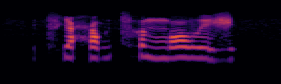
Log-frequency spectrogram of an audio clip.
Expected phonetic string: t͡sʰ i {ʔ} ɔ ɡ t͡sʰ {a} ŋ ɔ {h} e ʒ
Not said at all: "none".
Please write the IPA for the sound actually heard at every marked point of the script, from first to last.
ħ, ʌ, β

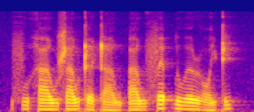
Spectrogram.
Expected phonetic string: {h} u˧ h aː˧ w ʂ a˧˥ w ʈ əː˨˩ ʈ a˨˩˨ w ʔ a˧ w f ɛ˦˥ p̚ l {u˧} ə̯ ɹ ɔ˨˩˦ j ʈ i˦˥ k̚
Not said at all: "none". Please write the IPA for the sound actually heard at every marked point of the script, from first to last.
f, u˧

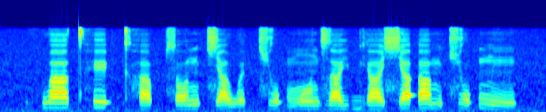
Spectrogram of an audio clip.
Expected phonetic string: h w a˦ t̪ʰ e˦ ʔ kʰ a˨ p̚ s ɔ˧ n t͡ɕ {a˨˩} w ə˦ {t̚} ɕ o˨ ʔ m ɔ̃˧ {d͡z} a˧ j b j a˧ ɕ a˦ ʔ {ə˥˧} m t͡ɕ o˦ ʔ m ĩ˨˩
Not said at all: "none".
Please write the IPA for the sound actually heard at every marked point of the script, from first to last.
a˨˩, t̚, d͡z, a˥˧

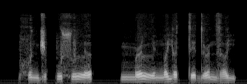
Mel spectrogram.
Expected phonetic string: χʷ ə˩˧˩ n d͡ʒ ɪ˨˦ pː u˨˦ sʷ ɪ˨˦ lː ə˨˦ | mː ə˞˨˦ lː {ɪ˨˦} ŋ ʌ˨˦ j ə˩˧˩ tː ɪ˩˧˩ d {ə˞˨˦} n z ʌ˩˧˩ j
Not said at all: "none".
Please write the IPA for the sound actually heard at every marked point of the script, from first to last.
ɪ˩˧˩, ə˞˨˦

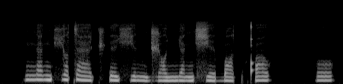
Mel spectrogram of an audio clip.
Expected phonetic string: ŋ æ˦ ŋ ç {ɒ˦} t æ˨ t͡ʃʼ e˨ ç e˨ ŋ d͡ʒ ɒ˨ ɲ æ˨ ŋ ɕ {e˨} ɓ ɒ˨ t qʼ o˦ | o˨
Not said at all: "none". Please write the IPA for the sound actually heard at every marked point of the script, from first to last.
ɒ˦, e˨

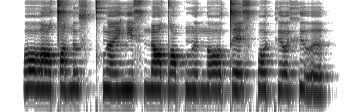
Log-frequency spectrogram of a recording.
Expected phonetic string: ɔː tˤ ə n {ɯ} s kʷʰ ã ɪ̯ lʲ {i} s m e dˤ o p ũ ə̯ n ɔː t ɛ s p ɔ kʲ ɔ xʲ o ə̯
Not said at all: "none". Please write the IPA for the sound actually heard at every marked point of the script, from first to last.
u, e

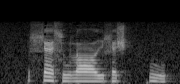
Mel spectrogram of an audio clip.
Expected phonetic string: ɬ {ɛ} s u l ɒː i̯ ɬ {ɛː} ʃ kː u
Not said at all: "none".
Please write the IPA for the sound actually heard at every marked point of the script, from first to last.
ɛ, ɛ

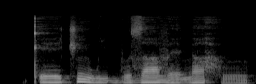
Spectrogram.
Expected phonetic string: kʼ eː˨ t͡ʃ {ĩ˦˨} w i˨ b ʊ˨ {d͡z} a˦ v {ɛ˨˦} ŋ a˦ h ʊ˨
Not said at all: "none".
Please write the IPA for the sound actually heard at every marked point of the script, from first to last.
ĩ˦˨, z, ɛ˨

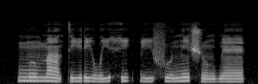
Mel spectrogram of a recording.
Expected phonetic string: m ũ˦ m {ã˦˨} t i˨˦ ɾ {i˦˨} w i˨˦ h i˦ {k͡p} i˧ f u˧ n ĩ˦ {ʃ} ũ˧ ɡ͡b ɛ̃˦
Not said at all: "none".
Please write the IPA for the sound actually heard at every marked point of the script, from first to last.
ã˦˨, i˦˨, k͡p, ʃ

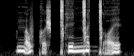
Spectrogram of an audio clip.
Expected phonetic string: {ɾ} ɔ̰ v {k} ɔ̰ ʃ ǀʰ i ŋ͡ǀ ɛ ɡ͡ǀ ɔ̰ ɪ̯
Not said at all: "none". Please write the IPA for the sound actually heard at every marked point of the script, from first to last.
n, k

